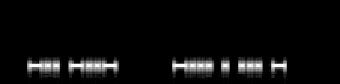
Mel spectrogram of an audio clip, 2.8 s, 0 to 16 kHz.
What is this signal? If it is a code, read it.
Morse code, heard as a keyed tone, about 35 wpm, 700 Hz. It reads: DX BEST
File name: UK MASTER QSOs TRAINING / 35WPM / UK MASTER QSOs 0014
